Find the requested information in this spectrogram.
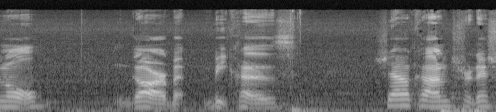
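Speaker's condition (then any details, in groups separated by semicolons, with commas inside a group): Cerebral palsy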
